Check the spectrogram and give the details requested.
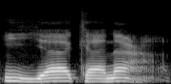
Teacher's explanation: Kemudian juga dari segi itmamul harakat ya, i-nya harus jelas, iya bukan ya, tapi iya. Kemudian dari segi fathahnya juga jelas, iya bukan ye ya.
